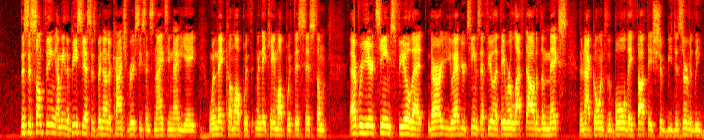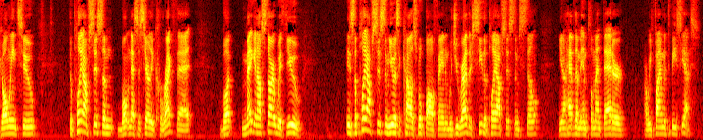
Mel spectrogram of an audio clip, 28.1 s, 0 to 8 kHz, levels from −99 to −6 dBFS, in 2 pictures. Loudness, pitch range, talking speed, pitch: -23 LUFS, 120-145 Hz, 220 wpm, 130 Hz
